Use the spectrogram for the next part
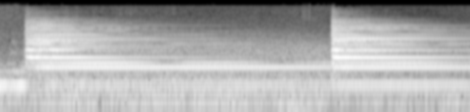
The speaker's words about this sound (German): Nach dem Glockenschlag zur vollen Stunde wirkt die Stille noch stiller.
